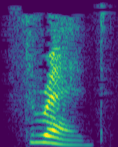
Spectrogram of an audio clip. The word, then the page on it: thread: ɵred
